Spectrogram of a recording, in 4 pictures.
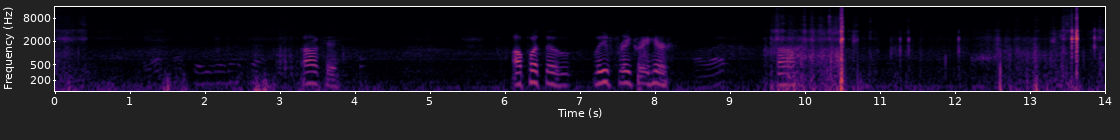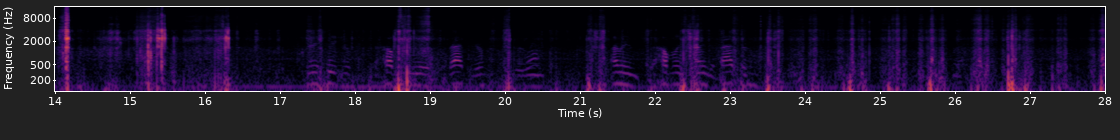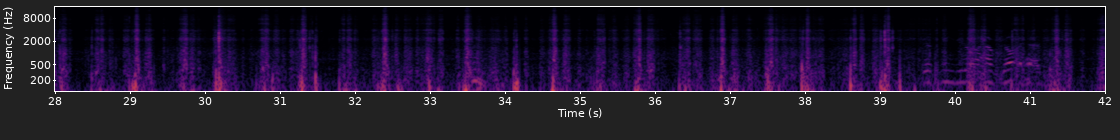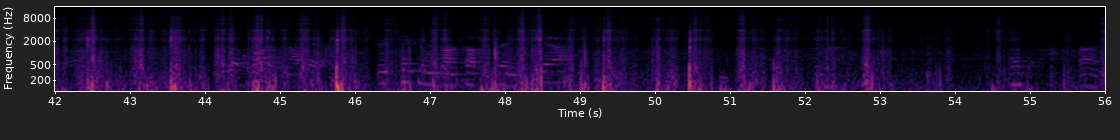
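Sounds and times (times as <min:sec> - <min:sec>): microphone handling thumps: 0:09.4 - 0:56.0.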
